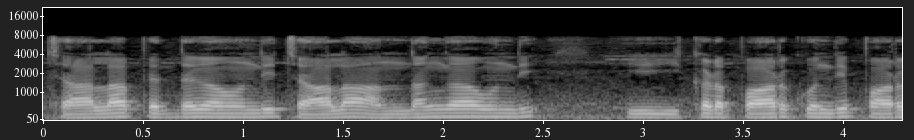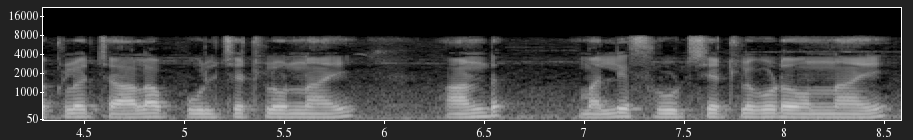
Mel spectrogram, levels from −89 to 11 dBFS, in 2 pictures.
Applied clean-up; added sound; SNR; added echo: none; none; none; none.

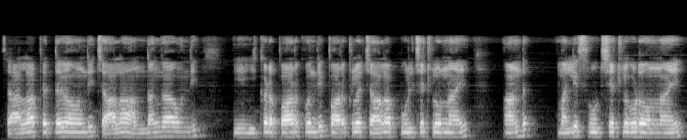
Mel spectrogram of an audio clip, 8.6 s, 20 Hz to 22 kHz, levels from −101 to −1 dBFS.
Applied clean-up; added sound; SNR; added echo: neural mask model DeepFilterNet 3.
